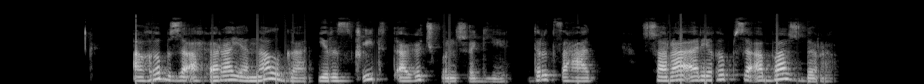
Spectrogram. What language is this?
Abaza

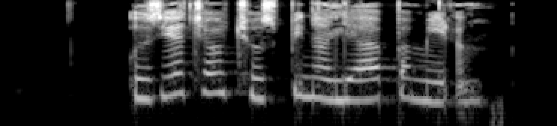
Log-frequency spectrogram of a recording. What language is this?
Yanahuanca Pasco Quechua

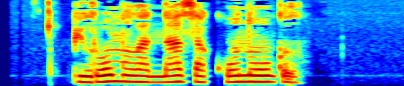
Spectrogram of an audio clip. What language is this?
Mari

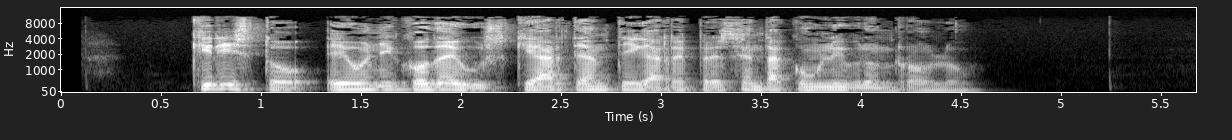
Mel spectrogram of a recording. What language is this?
Galician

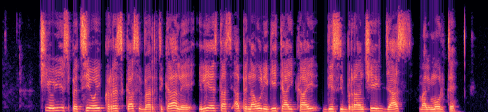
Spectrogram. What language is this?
Esperanto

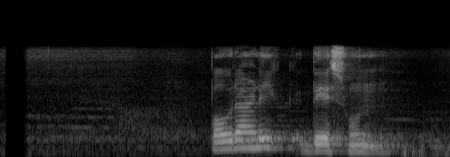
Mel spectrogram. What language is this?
Nepali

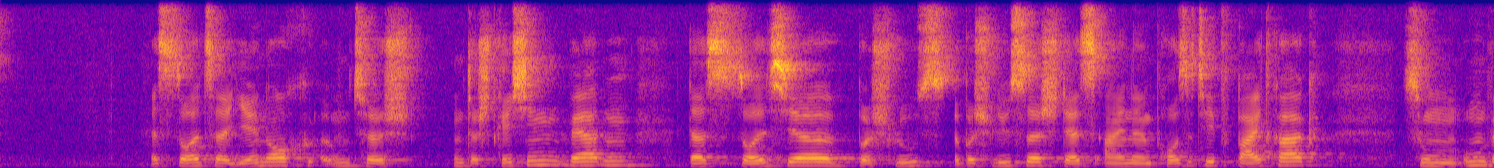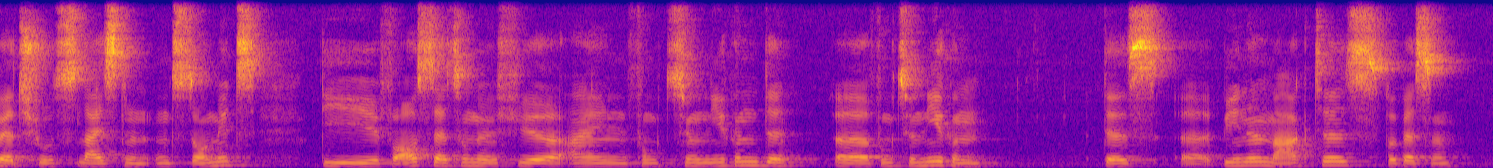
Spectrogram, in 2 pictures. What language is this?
German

